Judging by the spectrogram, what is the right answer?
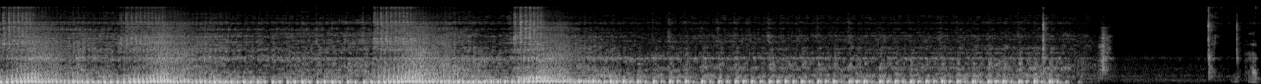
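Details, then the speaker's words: Yamaha Nouvo Lele bored up with 58mm piston and large carburetor, previously very sluggish, after repairs including stand fix: revs climb and drop cleanly, steady even exhaust beat through leaky exhaust, then shuts off; normal running. "Jadi rada nyenyak-nyek ini suaranya Lur knalpotnya bobokan Lur"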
